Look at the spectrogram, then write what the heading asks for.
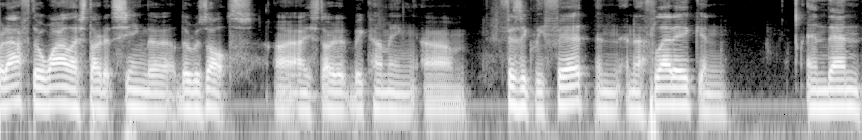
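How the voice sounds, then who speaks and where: In a Danish accent, the speaker uses a dark, mellow tone and fairly even intonation at a moderate pace. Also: man. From Denmark and Luxembourg. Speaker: qigong teacher and personal trainer. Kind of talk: interview. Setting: studio.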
